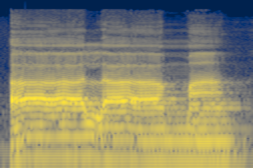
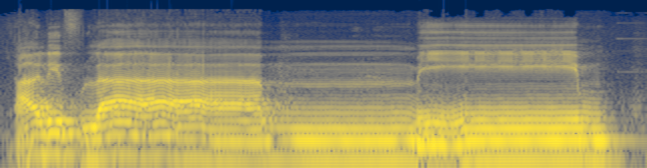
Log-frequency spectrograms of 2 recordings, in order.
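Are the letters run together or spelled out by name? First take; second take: run together; spelled out. First: The letters are run together into one short word. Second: Each letter is spoken by its full name. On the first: It is read from the script alone, without a teacher. The speaker calls it wrong. "Gimana cara baca itu? Alama" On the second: It is read as learned from a teacher. The speaker calls it right. "Karena baca Quran itu berguru"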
